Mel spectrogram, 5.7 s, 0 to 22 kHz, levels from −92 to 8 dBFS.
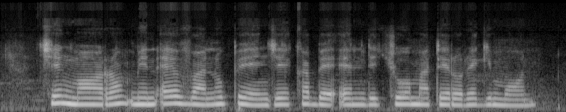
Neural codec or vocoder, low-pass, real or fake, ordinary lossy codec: none; 19.8 kHz; real; Opus, 16 kbps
